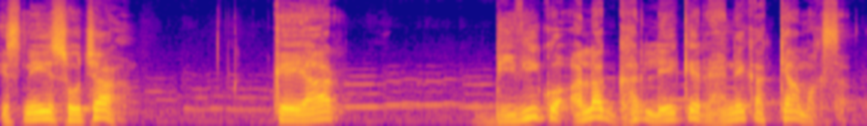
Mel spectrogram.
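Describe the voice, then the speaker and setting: Animated male podcast storyteller. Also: a little high, slow, breathy edge, soft background music. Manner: expressive, addresses the host often.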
